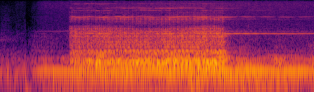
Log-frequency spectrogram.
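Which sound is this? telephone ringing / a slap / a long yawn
telephone ringing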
